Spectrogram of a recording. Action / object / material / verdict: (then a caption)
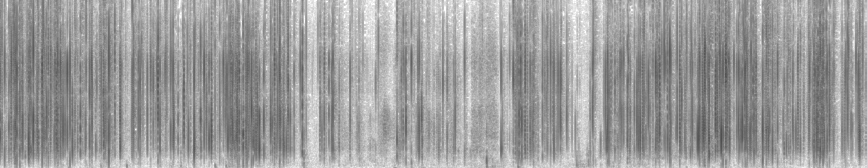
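scrape / soft fabric toy with plastic crinkle film inside / plastic film / none. A yellow sun-shaped plush crinkle toy, soft fabric with crinkle film inside, is squeezed with the fingertips of both hands. It gives dense, bright crinkling and sharp crackles with almost no low end. The sound eases into a quieter stretch in the middle before building back up.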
